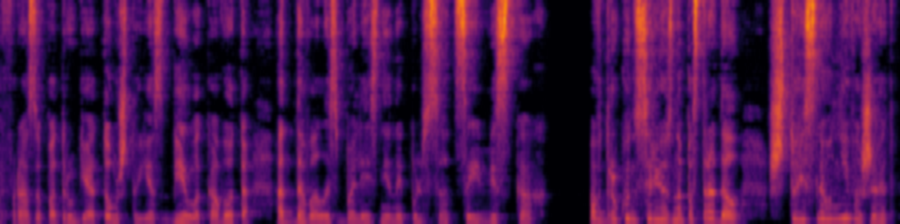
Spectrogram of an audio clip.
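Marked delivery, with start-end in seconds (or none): 5.9-9.0 high, anxious worrying; panicky cries. A narrator's reading. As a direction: fret aloud in panic. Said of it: "с паническими выкриками Лерки".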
